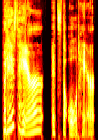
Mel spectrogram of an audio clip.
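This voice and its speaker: A woman in her thirties hosting a casual podcast from home, chatty and quick to laugh as she picks apart a reality show. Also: a little high, animated, a bit bright, breathy edge, no echo, clean studio sound. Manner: chatty, laughs often, overanalyzing. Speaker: podcast host, attorney.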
